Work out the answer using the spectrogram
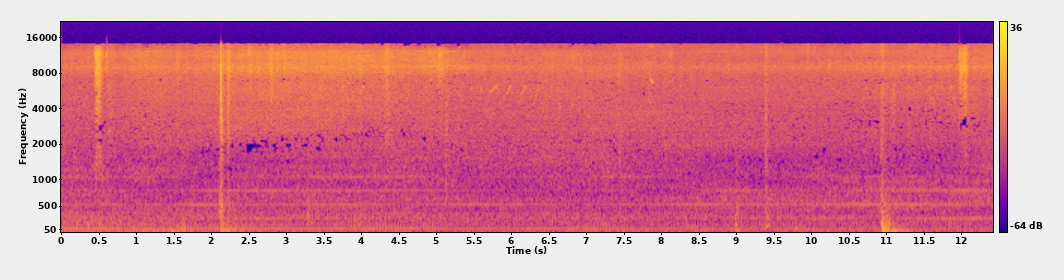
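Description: A small car's engine idling steadily, with a few light knocks and one louder thump about eleven seconds in.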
